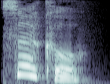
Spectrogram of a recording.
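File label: "circle", British English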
